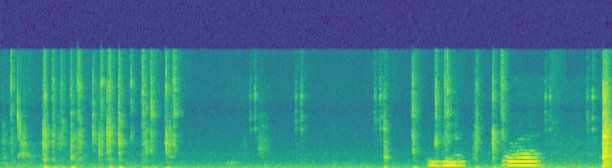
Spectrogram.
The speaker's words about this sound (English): Oh, we have a kitty on board. Yeah, that's my IRL familiar. Come here. Come here. Looks like a bat.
